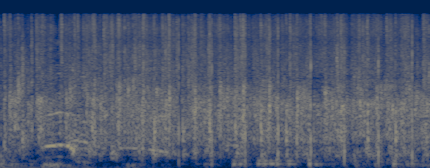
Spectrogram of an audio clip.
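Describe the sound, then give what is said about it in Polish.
A room full of people clapping steadily for the host's wife, a dense wash of applause that holds at an even level for the whole stretch, with a faint voice briefly audible underneath. “Dla mojej żony też brawo, bo ogarnęła tutaj”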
